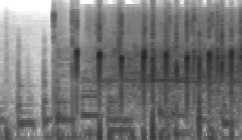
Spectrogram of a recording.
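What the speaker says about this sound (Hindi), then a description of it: "तुम लोग अपने लिए ताली बजा रहे हो" A quiz show team claps for themselves in a studio, with a scattered burst of sharp, uneven hand claps that builds after a brief quiet moment and then continues in loose rhythm.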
